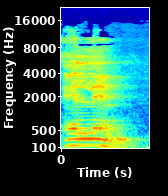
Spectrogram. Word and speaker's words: ALLEN: So if we pronunciate L N, then this word A-L-L-E-N is came from Ellen.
